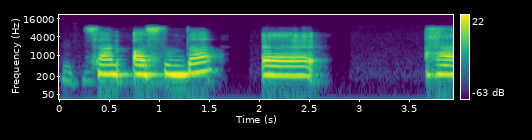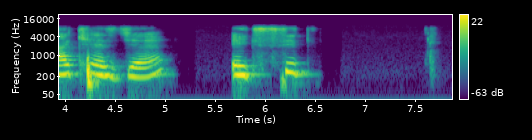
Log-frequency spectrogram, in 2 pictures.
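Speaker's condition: Stuttering; stuttering since before choosing a career; stutters a lot at present; frequent sound and part-word repetitions, repeated initial syllables, filler sounds; prolonged sounds

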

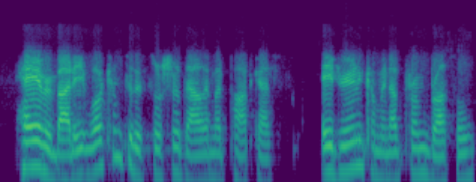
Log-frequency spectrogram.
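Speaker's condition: No condition

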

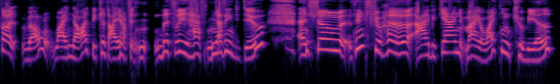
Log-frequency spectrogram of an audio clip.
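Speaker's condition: Down syndrome; past knee surgery with metal piece in knee

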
